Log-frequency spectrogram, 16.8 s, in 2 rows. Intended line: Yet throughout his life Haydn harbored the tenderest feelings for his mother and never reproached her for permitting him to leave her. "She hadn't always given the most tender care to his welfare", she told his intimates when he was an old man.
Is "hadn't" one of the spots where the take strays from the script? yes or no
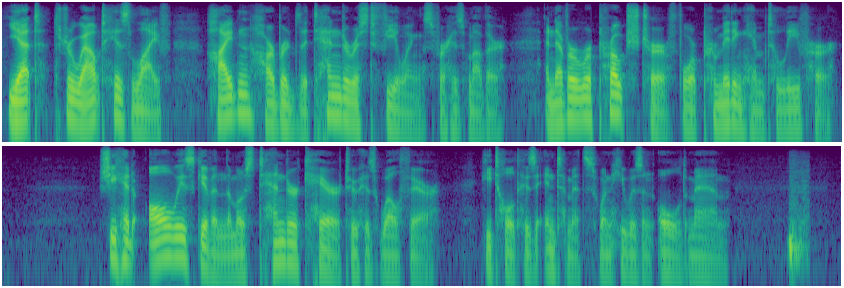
yes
